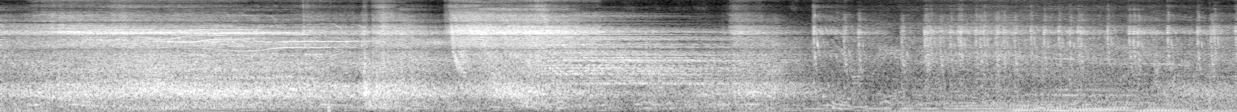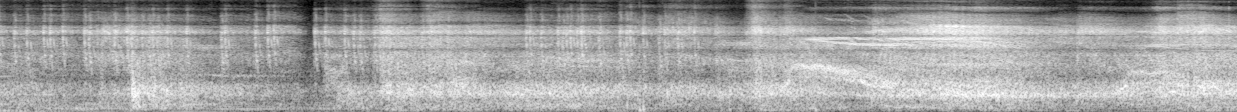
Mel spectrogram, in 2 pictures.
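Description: Laser cannons fire in a space battle game.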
